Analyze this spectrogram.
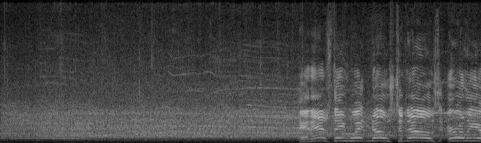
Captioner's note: crowd cheering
